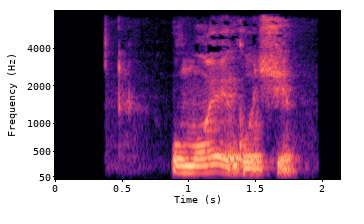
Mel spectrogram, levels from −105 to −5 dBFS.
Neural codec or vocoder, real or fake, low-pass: none; real; 7.2 kHz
